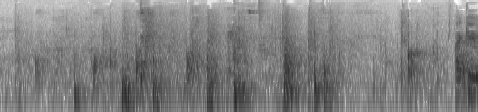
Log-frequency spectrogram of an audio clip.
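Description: Heeled footsteps tap on a hard floor.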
